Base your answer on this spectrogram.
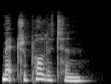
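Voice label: "metropolitan", British English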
